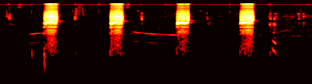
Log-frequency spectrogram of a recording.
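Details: Grey francolin pair, known as teetar, giving four harsh, bright calls spaced under a second apart, each short and even in pitch, with a faint whistle and small clicks between them.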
